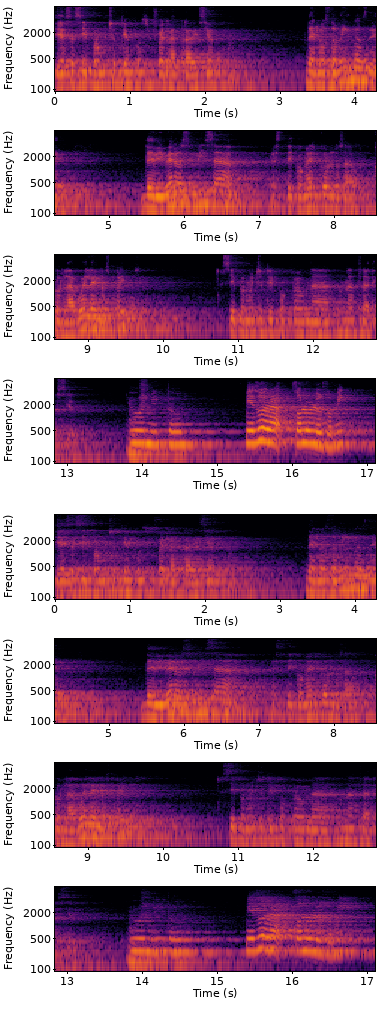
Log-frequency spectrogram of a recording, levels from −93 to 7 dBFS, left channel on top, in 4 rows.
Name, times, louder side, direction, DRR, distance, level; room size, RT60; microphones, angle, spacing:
voice 1, 0.0-2.4 3.3-4.4 5.4-6.8 7.1-9.7 10.8-13.2 13.8-14.0, left 2 dB, 70° left, 5 dB, 1.0 m, -31 dB
voice 2, 13.8-14.6 15.4-16.7, left 6 dB, 85° left, 6 dB, 0.4 m, -24 dB
9.7 x 8.2 x 8.3 m, 2.6 s
head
